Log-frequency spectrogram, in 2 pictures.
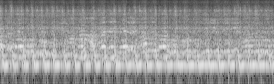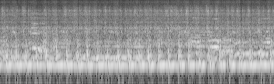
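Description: Native American Church peyote-meeting song: voices singing over a fast, steady water-drum beat, with the drum's pitched ring running underneath.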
